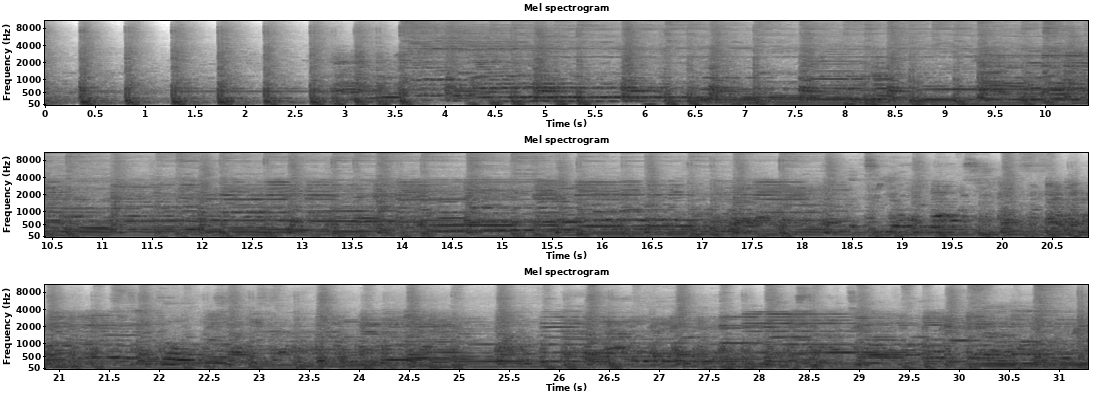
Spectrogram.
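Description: Live rock band with a blues feel: drums alone beat out a steady rhythm for the first few seconds, then electric guitars come in and the full band plays on.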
